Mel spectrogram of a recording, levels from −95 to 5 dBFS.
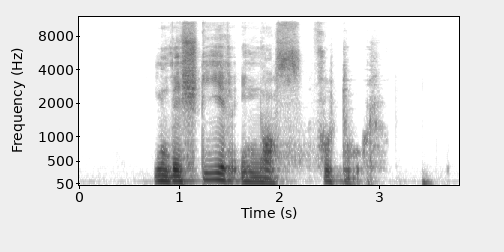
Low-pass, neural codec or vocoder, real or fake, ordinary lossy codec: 10.8 kHz; codec, 44.1 kHz, 3.4 kbps, Pupu-Codec; fake; MP3, 96 kbps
